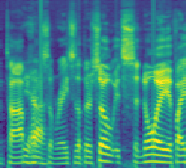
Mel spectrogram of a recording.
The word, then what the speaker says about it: Senoia: into me that it's so I want to say SOA or sooya so bad but Ben is like the locals say it's SOI so I'm trying to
